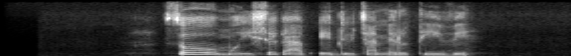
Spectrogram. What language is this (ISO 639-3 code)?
kln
